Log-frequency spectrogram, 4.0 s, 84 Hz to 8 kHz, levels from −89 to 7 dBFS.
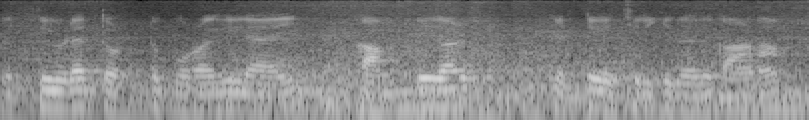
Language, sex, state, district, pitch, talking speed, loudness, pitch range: Malayalam, male, Kerala, Kollam, 115 Hz, 105 wpm, -19 LUFS, 110-135 Hz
